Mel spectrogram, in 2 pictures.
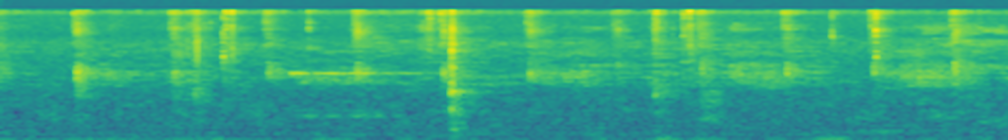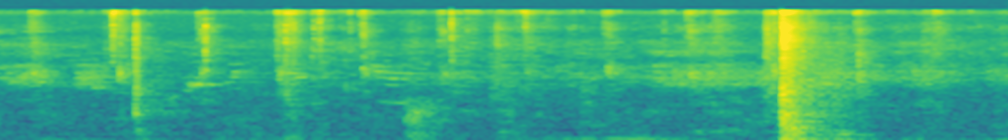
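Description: Javan grey-throated white-eye (opior jawa) hopping about its bamboo cage: a scatter of light clicks and taps from its feet on the perches and bars, with a louder knock about nine seconds in. A few faint short chirps come now and then.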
